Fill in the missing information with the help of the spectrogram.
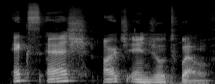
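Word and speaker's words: X Æ A-Xii: Also der Name wird wohl ausgesprochen X-Ash Arch. Nee, warte mal. X-Ash Archangel 12.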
